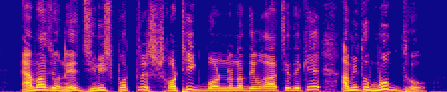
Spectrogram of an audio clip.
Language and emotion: Bengali, surprised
